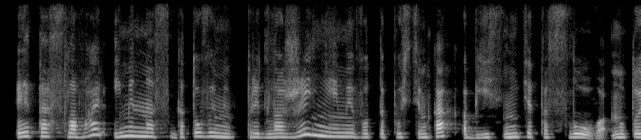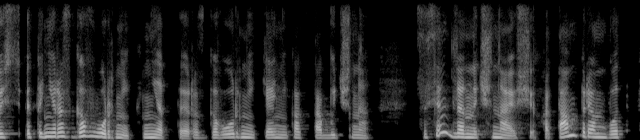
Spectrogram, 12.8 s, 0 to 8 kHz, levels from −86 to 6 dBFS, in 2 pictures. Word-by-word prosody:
Это 230 +1 +2
словарь 220 +13 +1
именно 235 +1 +3
с 225 +2 -7
готовыми 205 0 -1
предложениями, 215 - +2
вот 195 -1 -5
допустим, 190 +1 -4
как 230 +4 +6
объяснить 185 +4 -1
это 200 -2 -3
слово. 185 -7 +1
Ну, 185 +3 0
то 190 - +1
есть, 190 0 0
это 190 +2 -1
не 225 +2 +2
разговорник. 220 - +1
Нет, 175 -3 0
э, 135 - 0
разговорники 165 +4 -3
они 165 0 -2
как-то 165 -2 -3
обычно 150 0 -6 0.4
совсем 460 - -3
для 205 -1 +4
начинающих, 175 -5 -1
а - - -3
там 290 - +3
прям 205 -6 +1
вот 180 0 -2
195 Hz, 145 wpm, -27 LUFS, 175-220 Hz, 0.4 s, как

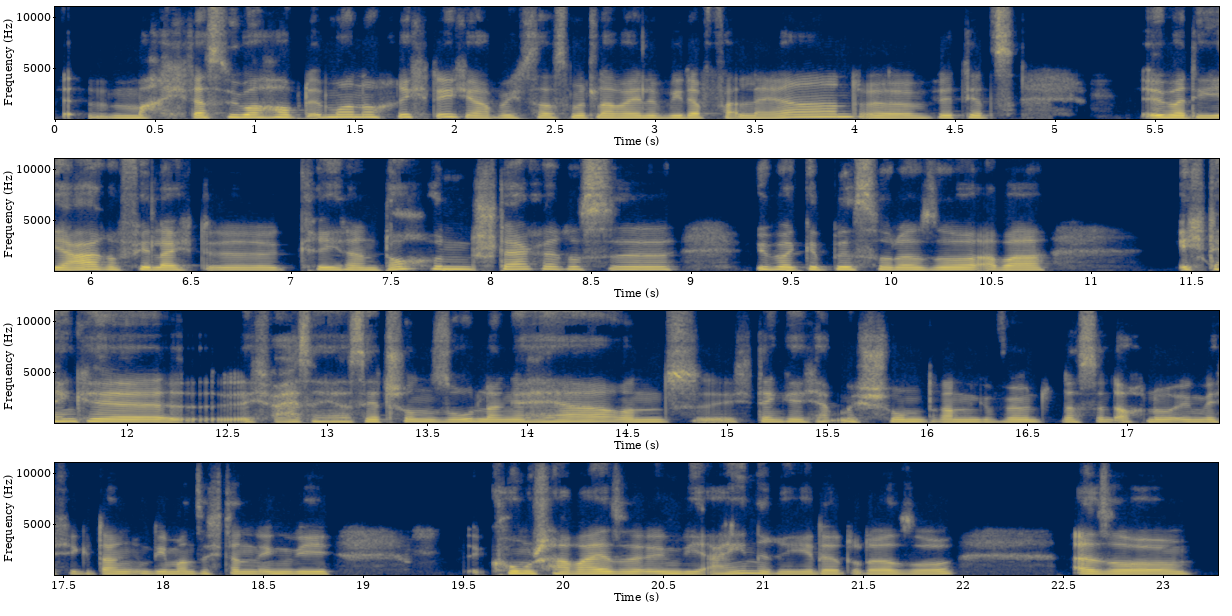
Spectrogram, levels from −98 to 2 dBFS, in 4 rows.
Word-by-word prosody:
mache 185 -1 -3
ich - - -9
das 210 +1 +2
überhaupt 225 -1 +4
immer 240 +2 +3
noch 240 -1 -1
richtig? 240 0 0
Habe 195 +1 -1
ich 195 - -10
das 195 -1 -3
mittlerweile 195 -1 +1
wieder 195 0 +3
verlernt, 235 +8 0
äh, 185 -4 -1
wird 200 +1 -1
jetzt 195 -2 -2 0.6
über 205 0 +7
die 195 -1 -2
Jahre 210 +3 +5
vielleicht, 195 -2 +1
äh, 190 0 -2
kriege 200 - 0
ich - - -1
dann 190 -1 -1
doch 240 +5 -2
'n 235 -2 +2
stärkeres, 235 0 -1
äh, 220 0 0 0.4
Übergebiss“ 215 -1 +1
oder 205 0 +1
so, 205 +1 +2
aber 190 -1 +1 0.6
ich 210 - -1
denke 215 -3 +3 0.2
ich 395 +1 -6
weiß 190 0 -3
nicht, 190 -2 -3
das 185 -1 -4
ist - - -4
jetzt 200 -1 0
schon 205 -1 -2
so 195 +2 -1
lange 200 -1 0
her 210 +3 0
und 190 0 -1
ich - - -8
denke, 195 +1 -1
ich 195 0 -8
habe 195 - -8
mich 200 - -3
schon 200 0 0
daran 190 0 -2
gewöhnt 185 +1 -3
und - - -23
das 185 -2 -3
sind 190 0 -3
auch - - -5
nur 190 -2 -1
irgendwelche 190 0 -3
Gedanken, 185 +2 -2
die 185 - 0
man 180 0 -1
sich 190 -2 -7
dann 190 0 -2
irgendwie 195 0 +1 0.8
komischerweise 200 -2 +3
irgendwie 195 -1 0
einredet 180 -4 -1
oder 175 0 0
so. 170 +3 -1 0.6
Also 180 0 +3
195 Hz, 185 wpm, -21 LUFS, 190-210 Hz, 0.8 s, über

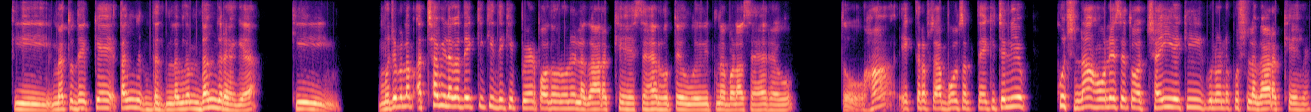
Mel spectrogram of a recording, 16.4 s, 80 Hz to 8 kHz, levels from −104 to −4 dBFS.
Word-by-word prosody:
कि 150 -3 +2
मैं 165 +1 +1
तो 195 - -2
देख 185 0 0
के 200 -1 +1
तंग, 205 +1 +2 0.2
द 155 -2 -2
लगभग 165 +3 +2
दंग 200 +2 +4
रह 160 -6 +3
गया 140 +1 0 0.5
कि 170 -4 +2 0.6
मुझे 180 +8 +4
मतलब 240 +1 0
अच्छा 205 +7 +1
भी 265 -1 +2
लगा 235 -1 +5
देख 230 0 +2
के 235 - -5
कि 235 +2 -3
देखिए 210 +1 -2
पेड़-पौधे 185 -1 0
उन्होंने 180 0 -1
लगा 165 -1 +2
रखे 160 +1 -3
हैं 155 -1 0
शहर 160 +1 -1
होते 155 +1 -1
हुए 150 -1 +3
इतना 150 +1 -2
बड़ा 150 0 +1
शहर 145 0 -3
है 140 - -1
वो, 145 +1 -5 0.6
तो - - -7
हाँ, - - -2
एक 175 -1 -8
तरफ़ 195 -2 -2
से 185 - -2
आप 185 - +2
बोल 190 +2 -2
सकते 185 0 -5
हैं 185 -2 -3
कि 195 - -5
चलिए 225 +5 +3 0.4
कुछ 250 -4 +1
ना 215 +4 0
होने 220 0 +2
से 220 0 0
तो 215 - -2
अच्छा 195 0 -2
ही 225 +2 +1
है 215 - +4
कि 215 0 -2
उन्होंने 190 +1 -3
कुछ 195 +1 -6
लगा 175 -1 +3
रखे 165 -1 -3
हैं, 150 0 -8
180 Hz, 215 wpm, -18 LUFS, 160-205 Hz, 0.6 s, लगा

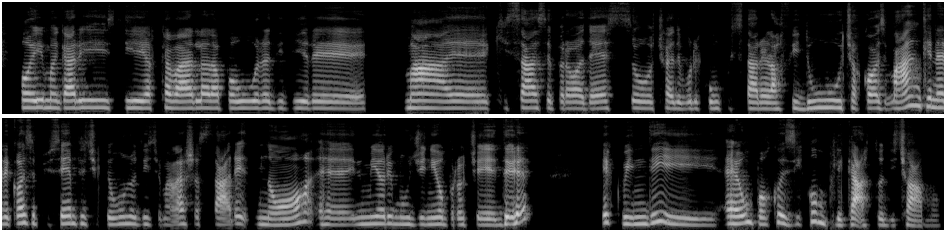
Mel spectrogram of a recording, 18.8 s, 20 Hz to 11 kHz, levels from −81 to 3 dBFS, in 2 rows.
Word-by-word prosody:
Poi 215 0 +4
magari 210 0 +1
si 205 -1 -1
accavalla 200 0 +3
la 200 0 +3
paura 200 0 -1
di 195 +1 -10
dire: 190 -3 -2 0.4
“Ma, 205 -1 +6
ehm, 195 -1 -2
chissà 205 +2 0
se 205 -1 -8
però 190 0 -3
adesso, 195 +1 -3
cioè, 195 -3 -4
devo 185 0 -5
riconquistare 185 0 -3
la 180 0 +3
fiducia”, 200 +3 -2
cose 200 -3 +1
ma 195 +3 +6
anche 255 0 +3
nelle 210 -3 +2
cose 230 0 +2
più 175 - -30
semplici 215 +2 -2
che - - -10
uno 205 +1 -2
dice: 190 -2 -12
“Ma 180 - -11
lascia 205 0 -3
stare”, 210 +1 -1
no, 190 +7 +1
ehm, 180 -2 -4
il 195 - -5
mio 210 +1 0
rimuginio 195 -2 -2
procede 185 - +2 0.6
e 240 0 +1
quindi 200 -6 -1
è 210 0 +5
un 235 +4 +3
po' 195 -3 -1
così, 200 -4 -1
complicato, 185 -9 +2
diciamo. 155 -1 -2
200 Hz, 145 wpm, -24 LUFS, 190-210 Hz, 0.6 s, Ma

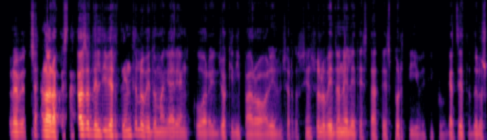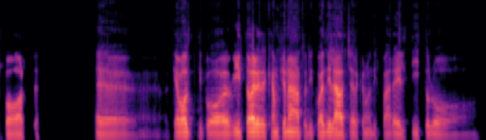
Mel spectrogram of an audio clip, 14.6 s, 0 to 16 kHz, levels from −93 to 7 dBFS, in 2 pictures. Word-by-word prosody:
Preve 115 -2 -1
cioè - - -10
allora 130 -5 +9
questa 140 - -16
cosa 155 +1 +7
del 145 -1 -1
divertente, 140 +1 -2
lo 150 -2 -3
vedo 115 -2 -6
magari 110 0 -8
ancora, 100 -1 -11
i 100 0 -14
giochi 105 +2 -11
di 105 -2 -15
parole 95 +1 -8
in 95 - -11
un 95 - -22
certo 95 -1 -20
senso 105 +4 -16
lo 110 -3 -5
vedo 105 +1 -2
nelle 105 -2 -3
testate 95 0 -13
sportive, 90 -2 -15
tipo 85 -1 -30
Gazzetta 95 0 -10
dello 95 0 -11
Sport. 95 0 -5 0.8
Ehm, 95 -2 -7 0.5
che - - -11
a 110 - +1
volte 115 0 +3
tipo 100 -1 -1
vittoria 110 +2 +6
del 110 -1 0
campionato 110 -2 0
di 105 0 -12
qua 105 +1 -4
e - - +3
di 110 - +1
là 100 -1 +6
cercano 105 -1 -11
di 100 - -17
fare 100 0 -7
il 95 0 -8
titolo 90 -3 -12
100 Hz, 190 wpm, -25 LUFS, 95-110 Hz, 0.8 s, allora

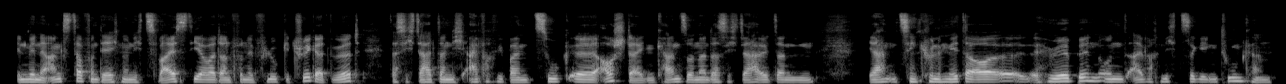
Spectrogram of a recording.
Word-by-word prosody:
irgendwie 115 +1 +2
'ne 105 -3 +2
Angst 125 +5 0
habe, 145 - +3
von 120 - -2
der 105 -2 +1
ich 110 - -6
noch 115 - -2
nichts 110 0 +1
weiß, 125 +1 +4
die 125 - +1
aber 110 -1 +2
dann 105 0 -1
von 110 - -5
dem 105 - -4
Flug 120 +3 -5
getriggert 165 +1 0
wird, - - +1 0.3
dass - - -1
ich - - -3
da 105 - +1
halt 115 +1 -2
dann 115 - +2
nicht 110 0 -3
einfach 125 0 -5
wie 125 - -5
beim 105 -2 -3
Zug, 135 -1 +2
äh, 115 -2 +4
aussteigen 95 +1 0
kann, 115 +6 -2
sondern 110 -2 -1
dass 110 0 0
ich 120 - -9
da 105 - -1
halt 105 +1 -2
dann, 105 -1 -3 0.5
ja, 110 +1 +2
in 125 -1 -5
10 130 -2 +3
Kilometer, 125 -1 +1 0.4
äh, 125 - -5
Höhe 140 +1 +5
bin 160 +2 0
und 125 -4 -1
einfach 115 +5 -6
nichts 130 -1 -5
dagegen 120 -2 -4
tun 155 +2 -2
kann. 105 -7 -8
115 Hz, 235 wpm, -24 LUFS, 110-125 Hz, 0.5 s, Höhe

